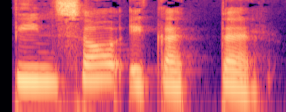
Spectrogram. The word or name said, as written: तीन सौ इकहत्तर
